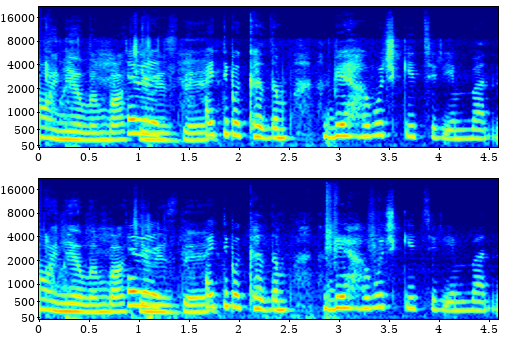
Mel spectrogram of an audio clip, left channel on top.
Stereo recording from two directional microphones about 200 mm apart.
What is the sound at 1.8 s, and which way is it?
Speech, 40° left (ahead or behind).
